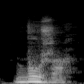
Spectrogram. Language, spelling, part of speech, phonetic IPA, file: Polish, burza, noun, [ˈbuʒa], Pl-burza.ogg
